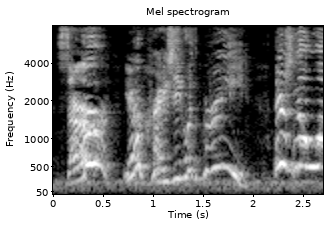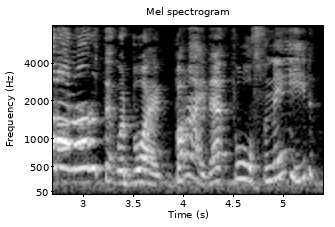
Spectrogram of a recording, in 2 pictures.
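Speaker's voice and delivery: very high, loud outraged cry; the Lorax scolds the greedy Onceler, very high and loud; indignant Lorax. Acted. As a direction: scold him for his greed. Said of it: "The Lorax said".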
